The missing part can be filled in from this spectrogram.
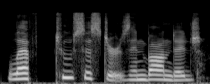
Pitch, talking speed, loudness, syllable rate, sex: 230 Hz, 140 wpm, -17 LUFS, 4.5 syllables/s, female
